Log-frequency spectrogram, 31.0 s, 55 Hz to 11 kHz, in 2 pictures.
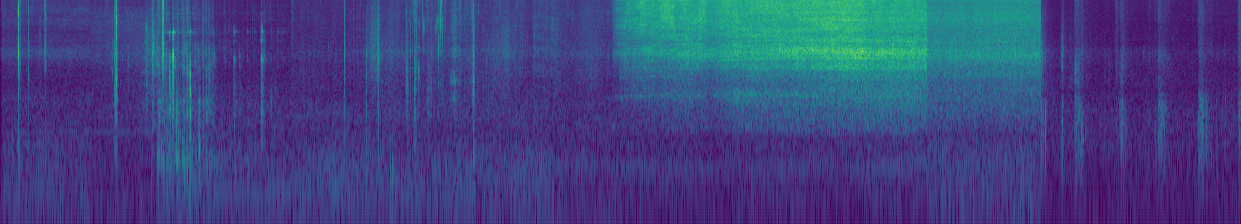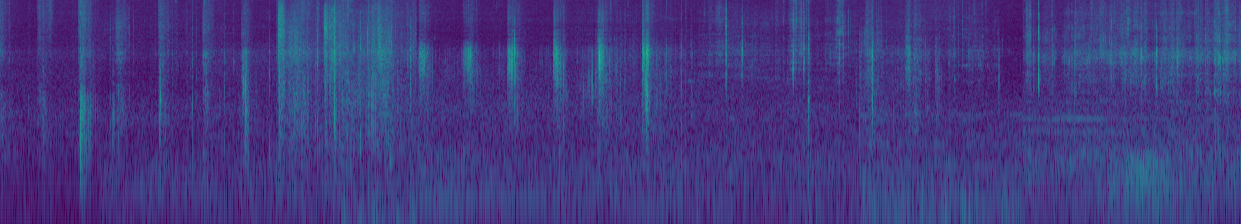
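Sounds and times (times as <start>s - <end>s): light clicks and crunches: 1.4s - 7.6s
loud steady hiss: 7.6s - 13.0s.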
